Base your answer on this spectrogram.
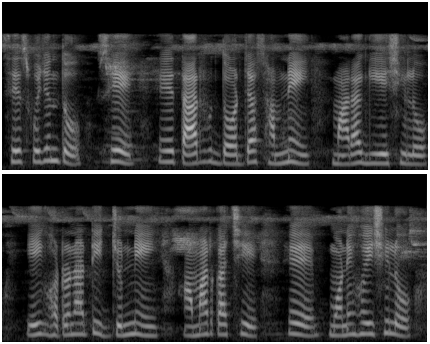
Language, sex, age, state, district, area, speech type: Bengali, female, 18-30, West Bengal, Paschim Medinipur, rural, spontaneous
